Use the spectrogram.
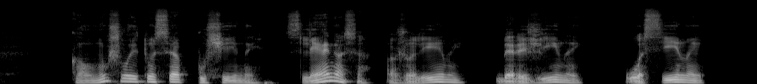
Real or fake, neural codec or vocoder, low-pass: fake; codec, 44.1 kHz, 3.4 kbps, Pupu-Codec; 14.4 kHz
